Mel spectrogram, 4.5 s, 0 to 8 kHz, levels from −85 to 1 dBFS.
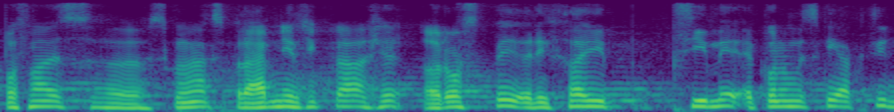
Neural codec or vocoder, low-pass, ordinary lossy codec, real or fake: codec, 16 kHz, 2 kbps, X-Codec, HuBERT features, trained on balanced general audio; 7.2 kHz; AAC, 48 kbps; fake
